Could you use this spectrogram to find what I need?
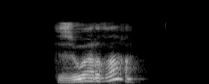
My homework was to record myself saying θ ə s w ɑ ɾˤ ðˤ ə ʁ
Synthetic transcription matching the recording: θ ə z w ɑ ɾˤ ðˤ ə ʁ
